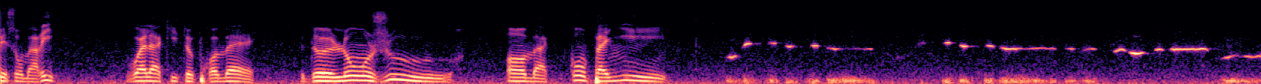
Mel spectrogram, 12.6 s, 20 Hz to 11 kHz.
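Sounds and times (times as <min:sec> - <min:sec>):
speech: 0:00.0 - 0:07.6
soft low thuds: 0:07.2 - 0:08.8, 0:09.4 - 0:12.6
man whistling a tune to himself: 0:07.3 - 0:12.6.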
